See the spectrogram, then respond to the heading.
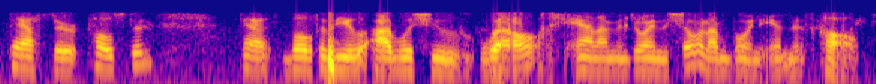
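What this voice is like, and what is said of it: Strained, hoarse voice. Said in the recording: “Because I've been doing so much shouting, I'm losing my voice.”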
